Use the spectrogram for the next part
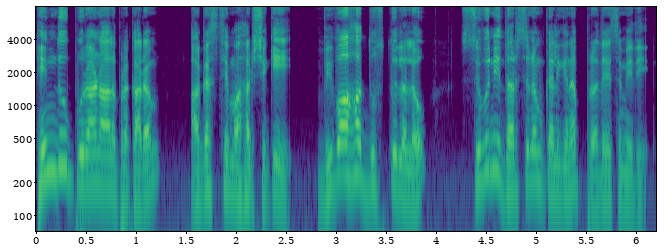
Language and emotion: Telugu, neutral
